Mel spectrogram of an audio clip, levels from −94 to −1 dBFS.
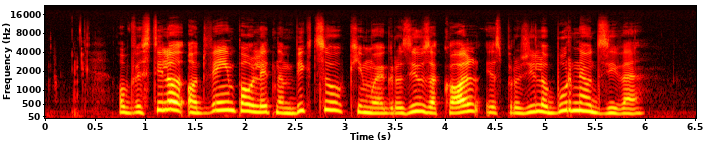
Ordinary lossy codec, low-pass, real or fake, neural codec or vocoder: none; 19.8 kHz; fake; vocoder, 44.1 kHz, 128 mel bands every 512 samples, BigVGAN v2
